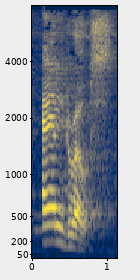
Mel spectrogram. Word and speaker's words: andros: In verse 3, the Greek word for man is andros. In verse 3, the Greek word for man is andros.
